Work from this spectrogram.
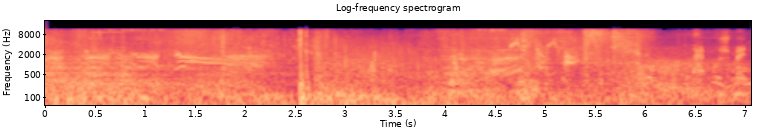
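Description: Incendio fire spell cast in the Hogwarts Legacy video game, a whooshing burst of flame with a sharp crack among busy combat effects, heard under a speaking voice.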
